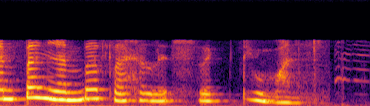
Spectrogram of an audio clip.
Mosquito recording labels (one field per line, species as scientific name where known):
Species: no mosquito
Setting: cup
